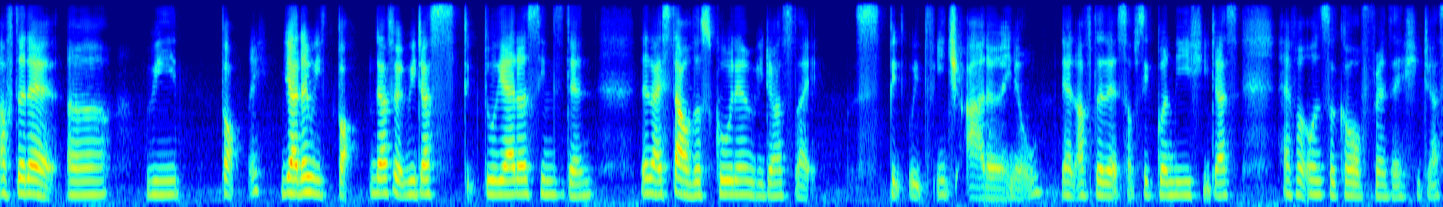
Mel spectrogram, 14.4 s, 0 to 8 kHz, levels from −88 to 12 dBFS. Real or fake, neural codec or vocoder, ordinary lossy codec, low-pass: fake; codec, 16 kHz, 0.7 kbps, FocalCodec; none; 7.2 kHz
